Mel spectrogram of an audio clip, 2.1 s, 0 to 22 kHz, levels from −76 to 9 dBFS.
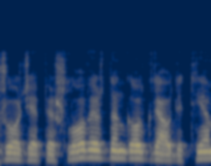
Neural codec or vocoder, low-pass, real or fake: none; 7.2 kHz; real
